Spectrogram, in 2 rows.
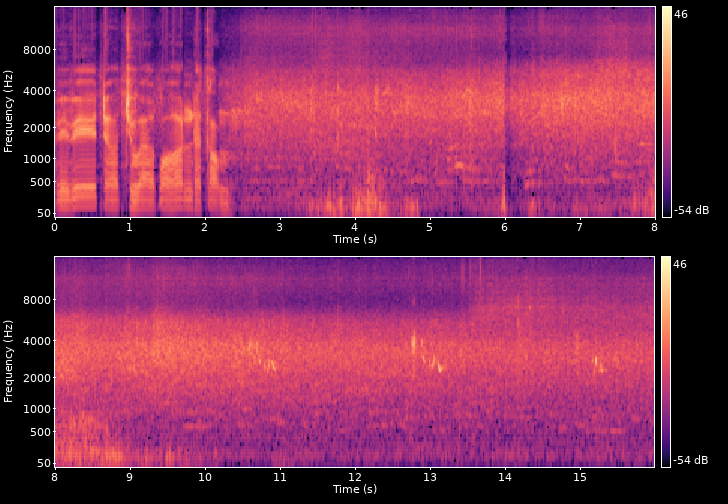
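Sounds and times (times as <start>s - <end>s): low rumble: 7.5s - 10.0s.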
